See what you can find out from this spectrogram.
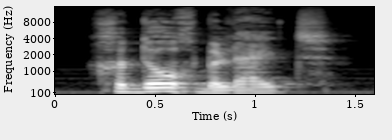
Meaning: a policy of not enforcing laws prohibiting an illegal activity without legalising or decriminalising it
- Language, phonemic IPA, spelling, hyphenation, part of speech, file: Dutch, /ɣəˈdoːx.bəˌlɛi̯t/, gedoogbeleid, ge‧doog‧be‧leid, noun, Nl-gedoogbeleid.ogg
